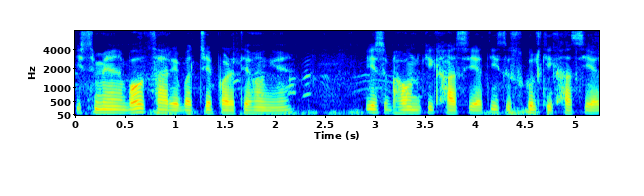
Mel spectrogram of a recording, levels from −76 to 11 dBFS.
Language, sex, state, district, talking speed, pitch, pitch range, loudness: Hindi, male, Chhattisgarh, Kabirdham, 170 wpm, 110 Hz, 105-120 Hz, -22 LUFS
